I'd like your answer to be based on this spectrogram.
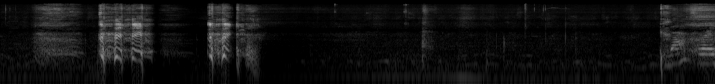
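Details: A girl and another person coughing: several loud, harsh coughs from two people in bursts, separated by quiet room noise.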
